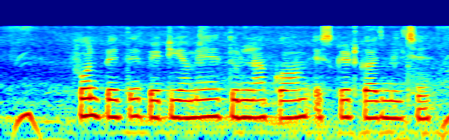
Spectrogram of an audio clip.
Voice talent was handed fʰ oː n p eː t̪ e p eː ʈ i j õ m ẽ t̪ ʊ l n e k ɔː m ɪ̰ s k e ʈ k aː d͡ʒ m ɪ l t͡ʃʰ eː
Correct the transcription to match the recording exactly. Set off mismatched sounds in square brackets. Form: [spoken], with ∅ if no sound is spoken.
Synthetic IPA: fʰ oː n p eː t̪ e p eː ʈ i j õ m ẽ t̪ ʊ l n [a] k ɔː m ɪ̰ s k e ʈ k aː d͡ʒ m ɪ l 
